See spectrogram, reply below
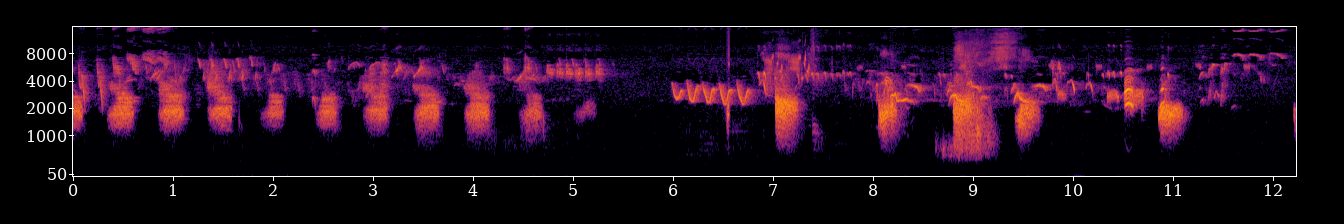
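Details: Indian roller calling with a run of short, rasping croaks in steady rhythm, a brief pause, then more harsh notes mixed with thin, high chirps from other birds.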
